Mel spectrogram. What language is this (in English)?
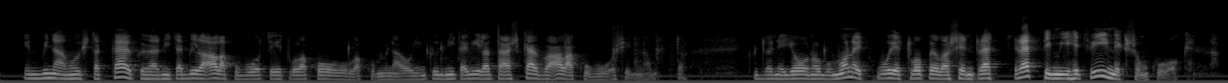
Finnish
